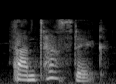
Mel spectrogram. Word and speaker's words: fantastic: up in a dictionary fantastic with the stress on T fantastic fantastic fantastic it means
